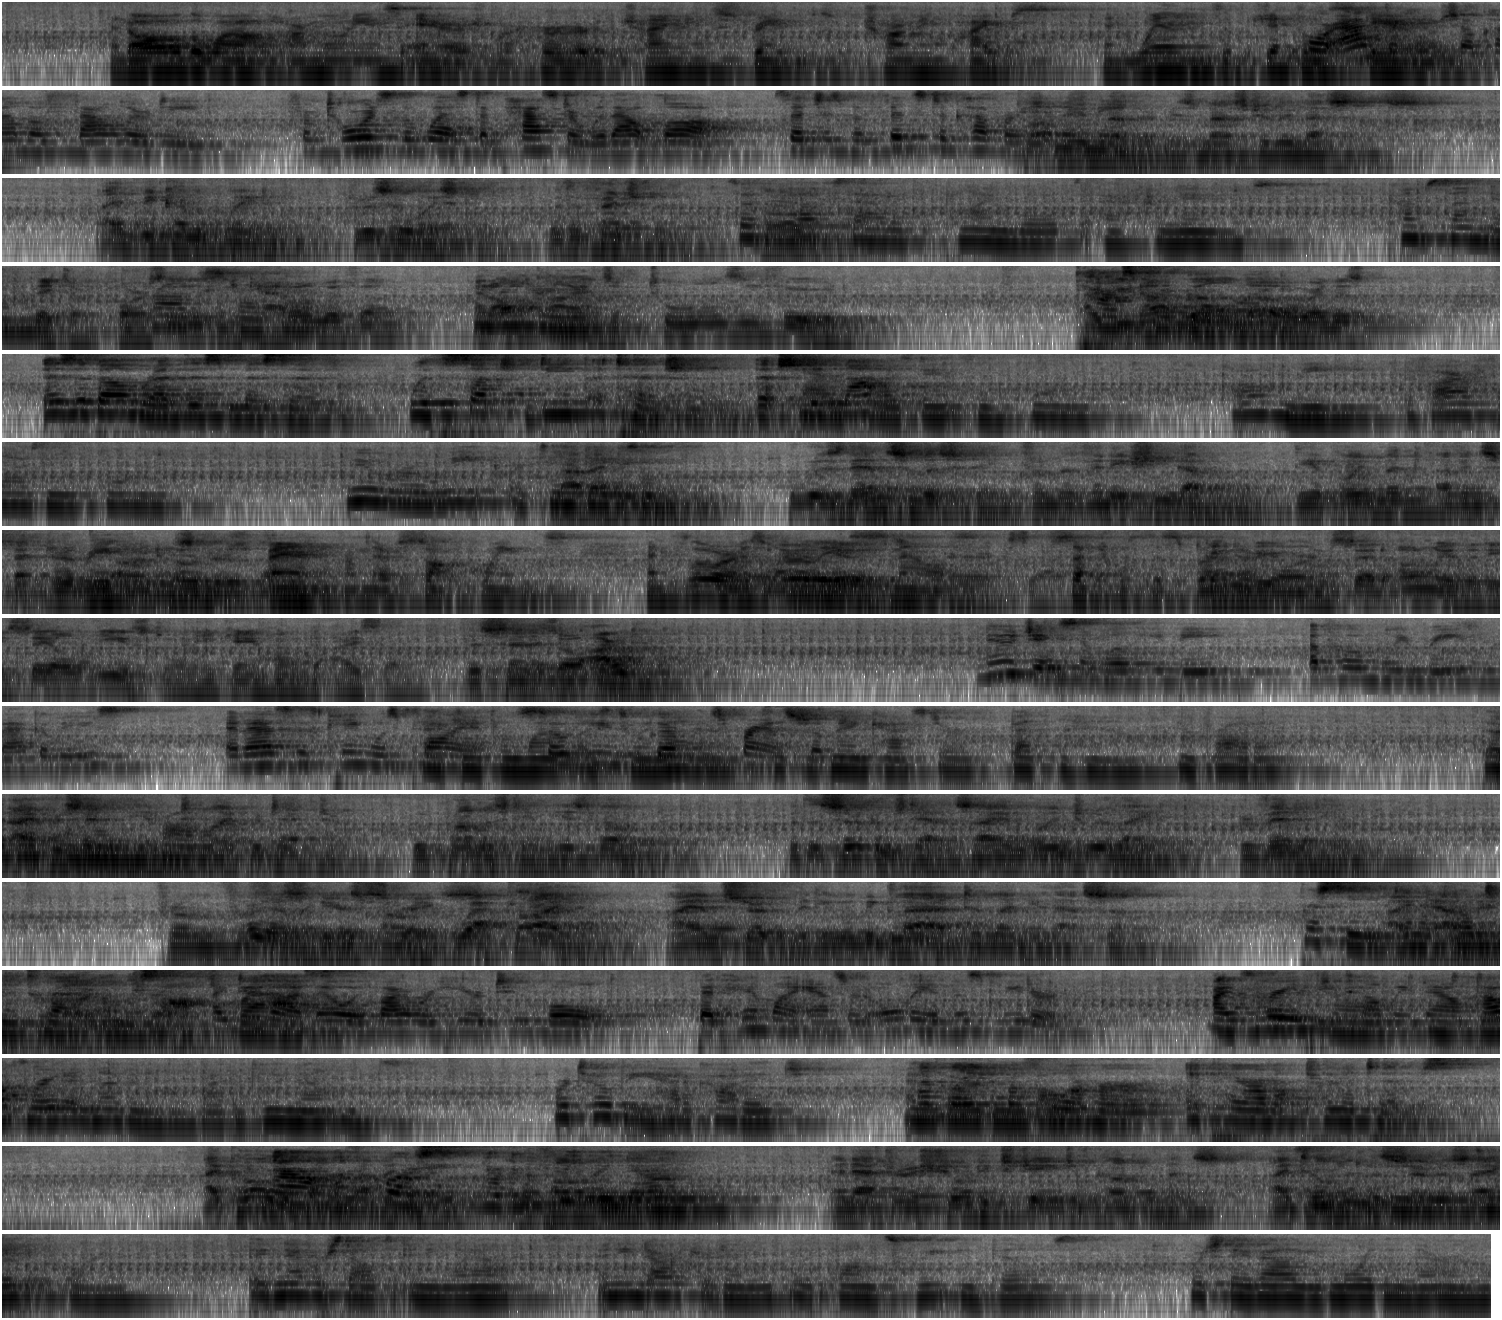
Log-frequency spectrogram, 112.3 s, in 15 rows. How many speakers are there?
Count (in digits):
6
